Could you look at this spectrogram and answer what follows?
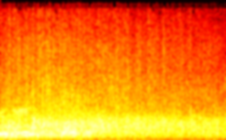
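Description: Audience at a Hindi kavi sammelan poetry recital gives a sustained burst of loud clapping that fades slightly toward the end, filling the whole stretch.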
